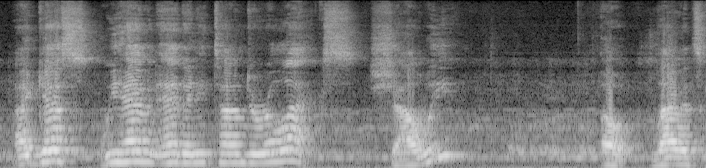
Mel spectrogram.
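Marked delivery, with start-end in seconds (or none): 0.1-3.5 lightly voiced game character, rising question at the end; Haschel. Haschel suggesting they relax, lightly put-on voice. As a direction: try a slightly lifted character voice. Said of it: "play around with this Haschel voice".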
